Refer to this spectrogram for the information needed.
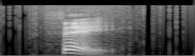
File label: "fei4", Chinese; Chinese Surnames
